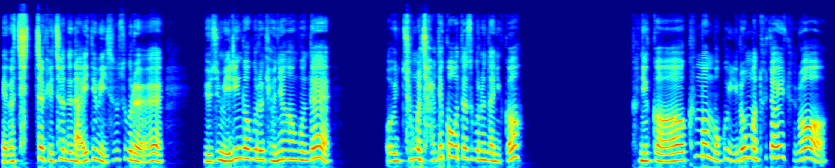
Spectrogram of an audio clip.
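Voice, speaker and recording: A woman's voice: medium pitch, normal speed, dry recording, clean studio sound, close to an everyday voice. A woman voicing a jobless, sulky younger husband in a radio drama, with a pleading, whiny manner.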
